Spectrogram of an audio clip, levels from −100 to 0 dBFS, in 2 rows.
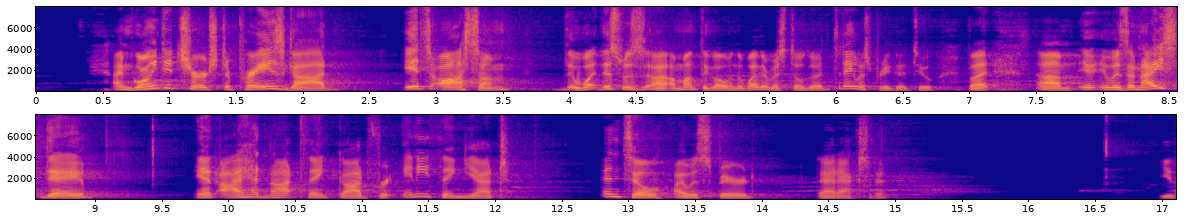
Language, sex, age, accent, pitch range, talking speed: English, male, 40-59, American, 130-175 Hz, 170 wpm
